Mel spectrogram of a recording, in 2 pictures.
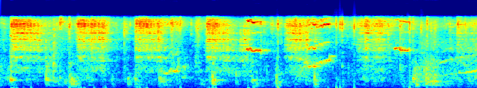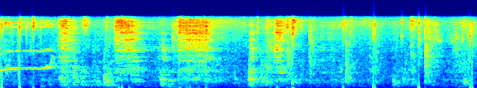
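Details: Toy Pinscher bitch named Dolly, a pet indoors, at the start of giving birth: thin, high whines that slide up and down in pitch, a few drawn-out wavering cries mid-way, over steady rustling and handling noise.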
